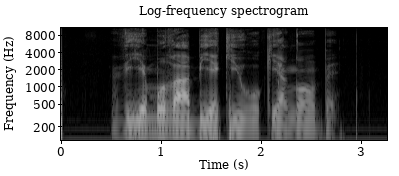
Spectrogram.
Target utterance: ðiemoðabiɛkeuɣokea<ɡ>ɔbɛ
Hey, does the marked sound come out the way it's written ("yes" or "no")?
no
